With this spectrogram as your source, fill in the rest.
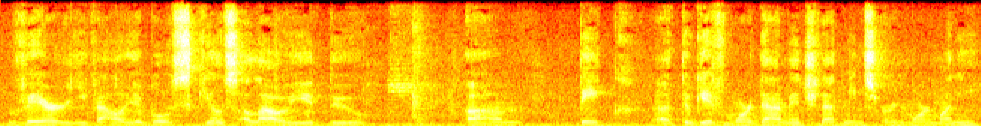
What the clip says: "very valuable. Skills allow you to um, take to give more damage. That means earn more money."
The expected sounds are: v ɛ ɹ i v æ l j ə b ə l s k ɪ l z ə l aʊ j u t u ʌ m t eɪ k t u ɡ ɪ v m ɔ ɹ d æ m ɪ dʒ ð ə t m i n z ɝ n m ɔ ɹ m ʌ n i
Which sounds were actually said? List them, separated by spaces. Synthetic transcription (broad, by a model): v ɛ ɹ i v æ l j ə b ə l s k ɪ l s ə l aʊ j u t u ʌ m t eɪ k t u ɡ ɪ v m ɔ ɹ d æ m ɪ dʒ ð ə t m i n s ɝ n m ɔ ɹ m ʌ n i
